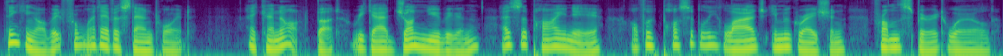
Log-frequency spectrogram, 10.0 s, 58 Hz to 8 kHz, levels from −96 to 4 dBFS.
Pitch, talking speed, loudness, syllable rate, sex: 120 Hz, 145 wpm, -17 LUFS, 4.6 syllables/s, male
